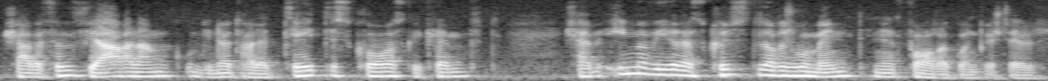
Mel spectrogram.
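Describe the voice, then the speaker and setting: Husky man making a solemn formal statement. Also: medium pitch, animated, brisk. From Dresden, East Germany. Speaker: choir director.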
